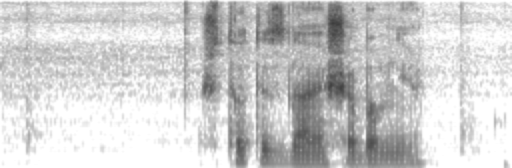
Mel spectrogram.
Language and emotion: Russian, sad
